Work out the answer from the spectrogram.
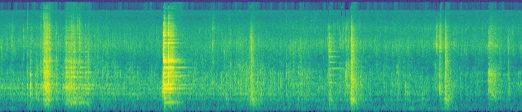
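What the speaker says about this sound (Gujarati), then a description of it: "હવે તેમાં તળેલા મૂઠિયા પણ નાખી દેવા." Fried muthiya are added to a pot of undhiyu and stirred, with soft scraping and clinks of a spoon against the pot over a faint simmer, in scattered short strokes.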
